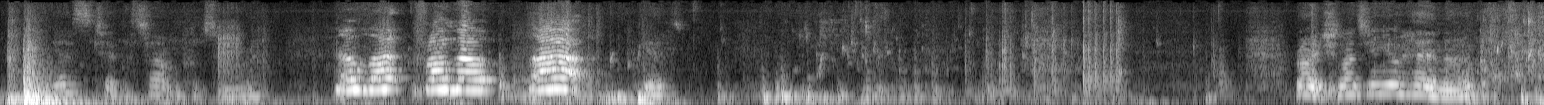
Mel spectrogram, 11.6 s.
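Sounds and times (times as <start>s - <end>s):
speech: 0.4s - 6.0s, 9.7s - 11.4s
cold water running from a tap into a bath: 2.5s - 9.9s, 10.8s - 11.5s.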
